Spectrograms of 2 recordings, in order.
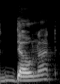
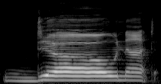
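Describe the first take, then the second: First: Said in the usual way. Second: "donut" stretched very slowly, first sound loud. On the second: Shown as a demonstration. Teacher checking the beginning sound, "donut" in slow-mo. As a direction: draw out "donut" as if in slow motion. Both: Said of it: "I do it in slow-mo".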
